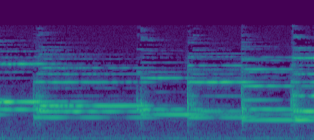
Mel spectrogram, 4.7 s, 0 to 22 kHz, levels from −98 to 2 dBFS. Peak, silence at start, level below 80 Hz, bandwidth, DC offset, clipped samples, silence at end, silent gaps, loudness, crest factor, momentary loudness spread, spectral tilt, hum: -20 dBFS; 0 s; -64 dBFS; 10.5 kHz; under 0.1%; under 0.1%; 0 s; none; -34 LUFS; 16 dB; 6 LU; -1 dB/octave; none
